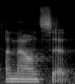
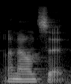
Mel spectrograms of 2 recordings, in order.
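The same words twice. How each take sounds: No difference in how they are said.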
